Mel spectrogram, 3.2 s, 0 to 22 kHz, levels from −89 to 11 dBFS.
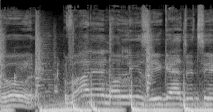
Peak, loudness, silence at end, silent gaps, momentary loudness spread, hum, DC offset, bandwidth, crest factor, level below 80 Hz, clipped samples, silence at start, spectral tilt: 0 dBFS; -13 LUFS; 0 s; none; 4 LU; none; under 0.1%; 19 kHz; 10 dB; -12 dBFS; under 0.1%; 0 s; -5 dB/octave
